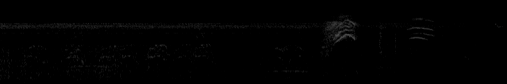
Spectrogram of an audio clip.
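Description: Faint countryside ambience: a steady high-pitched insect drone with a bird calling. About three seconds in comes a quick run of falling chirps, the loudest moment, then three short chirped notes, before it all fades away near the end.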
